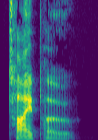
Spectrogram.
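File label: "typo", British English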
